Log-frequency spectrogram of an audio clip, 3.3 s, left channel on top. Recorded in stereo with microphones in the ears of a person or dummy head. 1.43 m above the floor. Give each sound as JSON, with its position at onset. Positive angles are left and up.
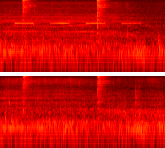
{"t": 0.5, "sound": "breaking glass", "side_deg": 40, "distance_m": 4.0}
